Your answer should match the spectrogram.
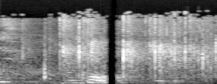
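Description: Audience applauding, with a voice briefly heard through the clapping; the sound cuts out for a moment about a second in, then the applause carries on.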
